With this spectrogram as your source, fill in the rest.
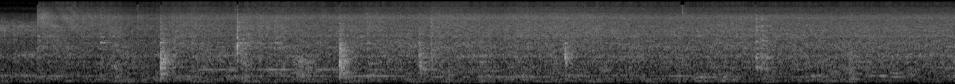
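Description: Four large onions sautéing in a pan, a dense, even sizzle with occasional sharp spatula scrapes and taps at irregular intervals, close up and without any talking.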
